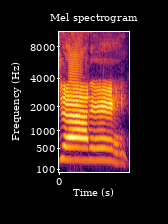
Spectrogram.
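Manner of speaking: mock shrill, very high, loud, drawn-out sobbing wail. Retelling his daughter's reaction when her banana broke: imitating a sobbing daughter. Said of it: "tears flowing, snot pouring".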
